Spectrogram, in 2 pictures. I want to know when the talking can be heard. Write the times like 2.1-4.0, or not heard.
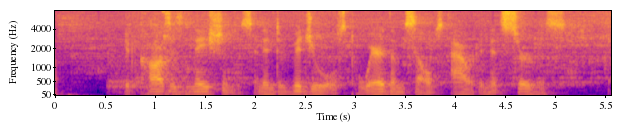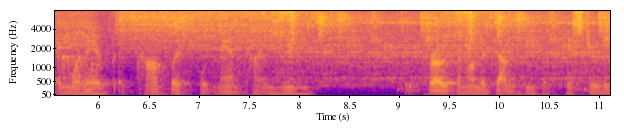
0.0-11.0.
